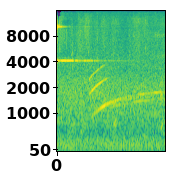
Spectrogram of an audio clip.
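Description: Distant emergency-vehicle siren: one wail rising in pitch about half a second in, then held high, over a steady low rumble of wind and ambient noise.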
